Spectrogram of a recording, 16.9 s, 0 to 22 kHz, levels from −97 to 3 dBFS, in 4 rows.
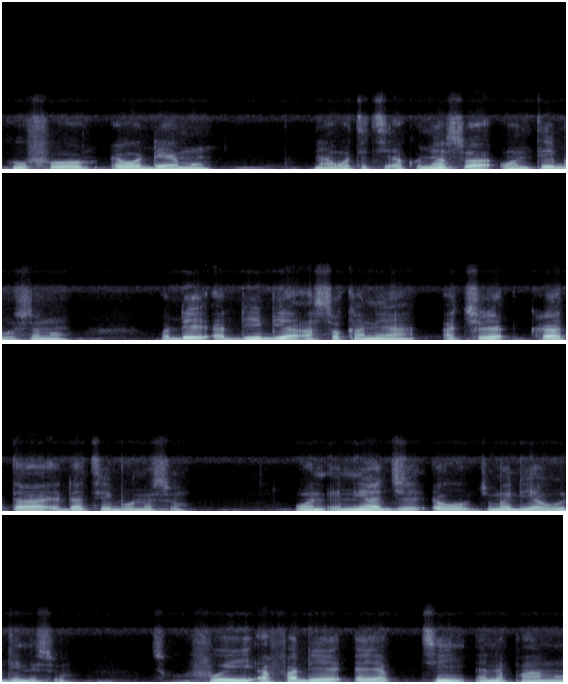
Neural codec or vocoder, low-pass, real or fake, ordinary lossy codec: none; 7.2 kHz; real; Opus, 24 kbps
